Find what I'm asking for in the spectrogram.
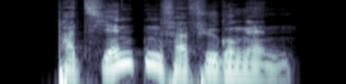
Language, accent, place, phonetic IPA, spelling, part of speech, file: German, Germany, Berlin, [paˈt͡si̯ɛntn̩fɛɐ̯ˌfyːɡʊŋən], Patientenverfügungen, noun, De-Patientenverfügungen.ogg
- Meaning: plural of Patientenverfügung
